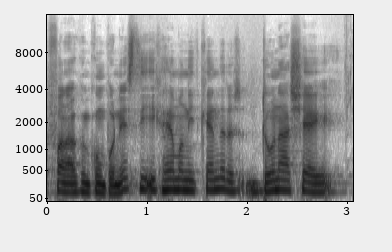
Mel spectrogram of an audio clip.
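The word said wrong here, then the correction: Donnacha: Donneke. – Donneke, Donneke oh, sorry. Zo moet uitspreken.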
